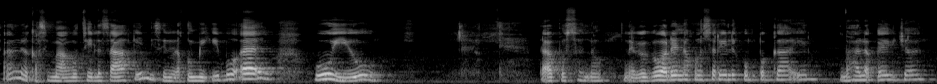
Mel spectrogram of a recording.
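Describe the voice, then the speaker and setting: A woman's voice: medium pitch, fairly quick. A woman from the Philippines, a domestic worker abroad, telling a story bluntly in a casual vlog and acting out the arguments she quotes. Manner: blunt, animated retelling with quoted exchanges. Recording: echoey room.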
